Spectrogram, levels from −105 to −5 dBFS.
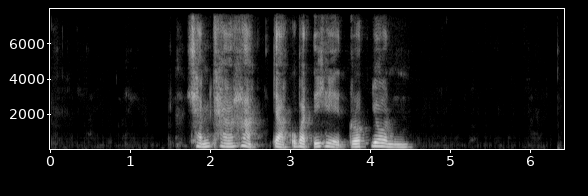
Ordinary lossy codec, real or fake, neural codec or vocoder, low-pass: none; fake; codec, 16 kHz, 4.8 kbps, FACodec; none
